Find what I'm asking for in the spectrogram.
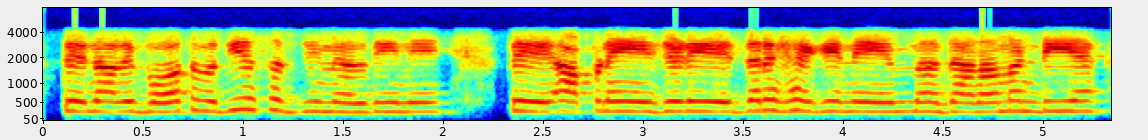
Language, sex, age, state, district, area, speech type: Punjabi, female, 30-45, Punjab, Muktsar, urban, conversation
